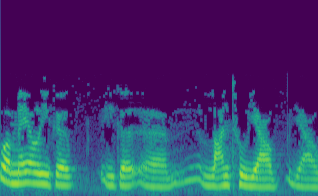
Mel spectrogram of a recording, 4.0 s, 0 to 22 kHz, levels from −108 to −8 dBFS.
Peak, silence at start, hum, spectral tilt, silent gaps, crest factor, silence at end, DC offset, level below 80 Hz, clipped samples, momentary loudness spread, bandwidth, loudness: -10 dBFS; 0 s; none; -8 dB/octave; none; 18 dB; 0 s; under 0.1%; -66 dBFS; under 0.1%; 13 LU; 5.2 kHz; -29 LUFS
